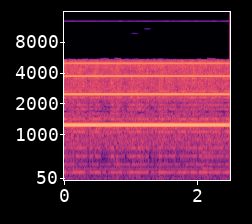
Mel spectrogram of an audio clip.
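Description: Heart-monitor flatline sound effect: one continuous electronic beep held steady at an even pitch, with a hiss beneath it.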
